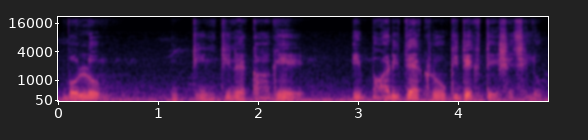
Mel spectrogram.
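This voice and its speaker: A man narrating a first-person horror story theatrically, with suspenseful pauses and repeated words. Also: fairly low pitch, steady tone, a little hiss or hum.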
